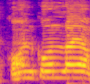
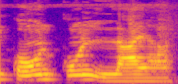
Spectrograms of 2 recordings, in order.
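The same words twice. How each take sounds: First: कौन कौन लाया asked high and bright; high asking voice. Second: कौन कौन लाया drawn out slowly and low; teacher spells out कौन कौन लाया for students to memorise; slow recital. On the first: Pretend. Teacher acts the one asking who brought it, high-pitched. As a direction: pitch the question up like someone calling out. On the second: Shown as a demonstration. Teacher reciting the mnemonic for students, slow and low. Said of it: "बस इतना आप याद कर ले".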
